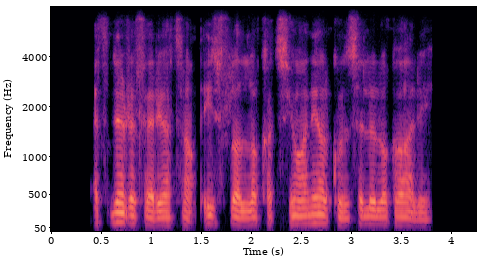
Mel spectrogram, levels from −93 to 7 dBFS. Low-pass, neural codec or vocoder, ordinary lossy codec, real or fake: 7.2 kHz; codec, 16 kHz, 4.8 kbps, FACodec; Opus, 32 kbps; fake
